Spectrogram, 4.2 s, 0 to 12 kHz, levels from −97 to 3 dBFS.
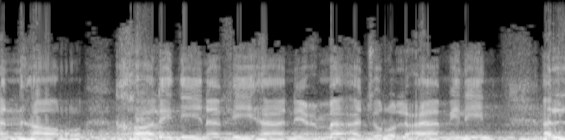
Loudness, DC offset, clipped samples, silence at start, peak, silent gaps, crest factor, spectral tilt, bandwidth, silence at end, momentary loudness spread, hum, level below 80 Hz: -10 LUFS; under 0.1%; 2%; 0 s; 0 dBFS; none; 10 dB; -6.5 dB/octave; 10 kHz; 0 s; 5 LU; none; -42 dBFS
